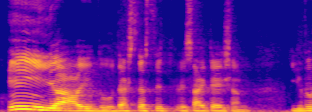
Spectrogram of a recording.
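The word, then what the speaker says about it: يعد: Okay, so what we do to make easy on the tongue, we pronounce only one sound letter instead of 2. Okay, and this is pronounced as kasra, so it becomes ya'idu. We don't pronounce wow.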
